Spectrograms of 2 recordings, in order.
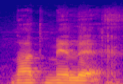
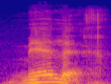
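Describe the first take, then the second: First: The stress is on the last syllable. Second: The stress is on the first syllable. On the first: The speaker calls it wrong. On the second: The speaker calls it right.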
